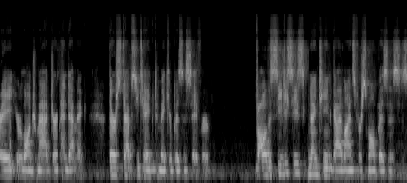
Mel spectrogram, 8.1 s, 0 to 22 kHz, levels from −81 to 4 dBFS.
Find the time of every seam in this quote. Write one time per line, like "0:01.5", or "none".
0:01.1
0:02.8
0:05.1
0:06.2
